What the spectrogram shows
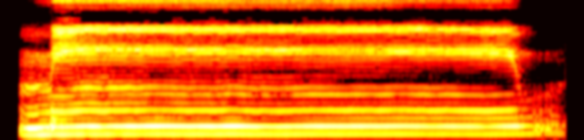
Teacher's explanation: अगला हर्फ है मीम दोनों होठों के खुश्क हिस्से से अदा होता है खुश्क हिस्सा ये जो बाहर वाला हिस्सा है होठों का ऊंटों · تھوڑا سا ہونٹوں کو دبا کر خشک حصوں کو آپس میں ملا کر آپ میم کو ادا کریں گے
